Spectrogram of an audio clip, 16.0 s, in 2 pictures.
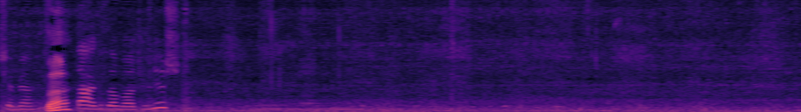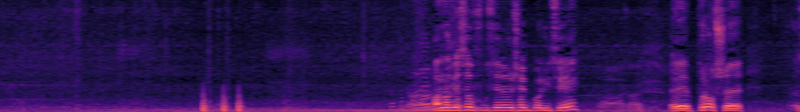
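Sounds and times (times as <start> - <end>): car engine idling: 0.0 - 16.0
knocks on car window: 10.0 - 10.6.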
